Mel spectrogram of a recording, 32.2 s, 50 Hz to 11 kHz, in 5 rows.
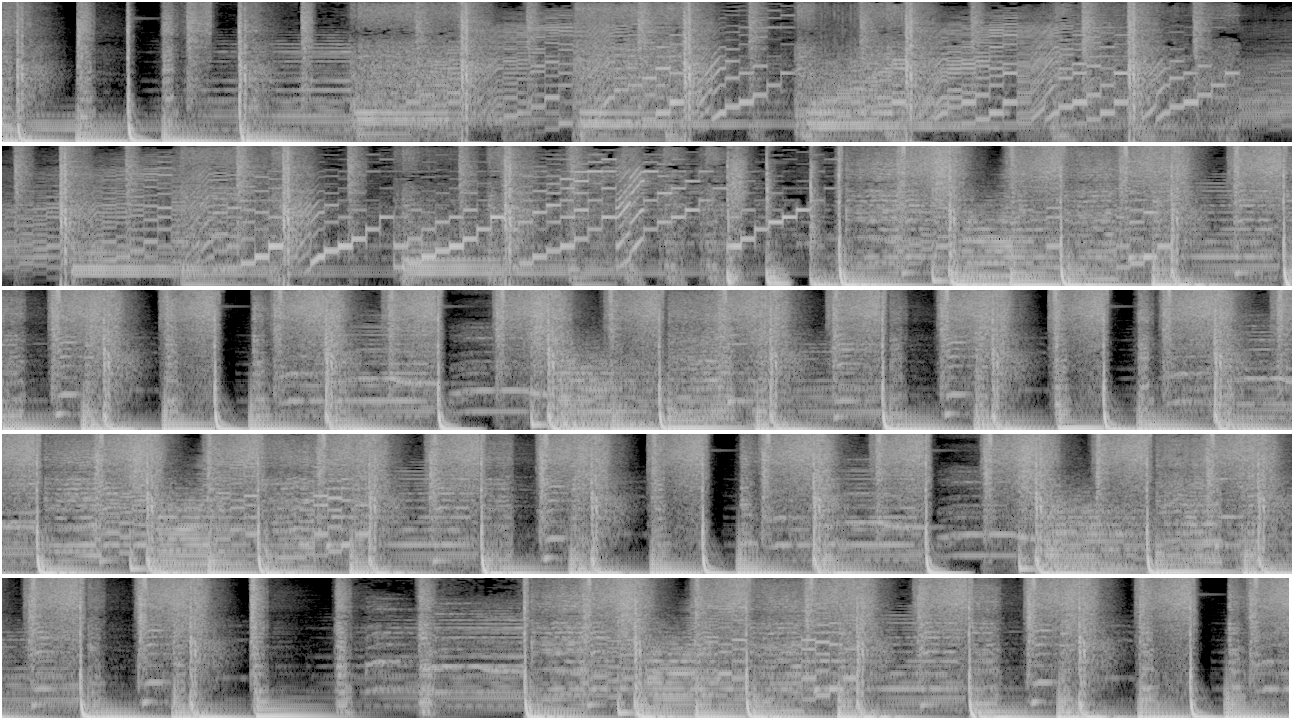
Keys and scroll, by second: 2.7 shift+z, 3.5 Tab, 4.5 shift+d, 5.0 Tab, 5.6 KP_7, 6.3 KP_1, 7.3 shift+z, 8.5 Delete, 12.1 KP_7, 16.7 s, 20.6 j, 22.0 Delete, 26.4 e, 29.8 shift+s, 31.0 Tab.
